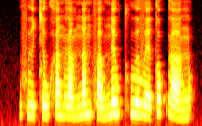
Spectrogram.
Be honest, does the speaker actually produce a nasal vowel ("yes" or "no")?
no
